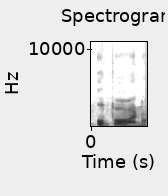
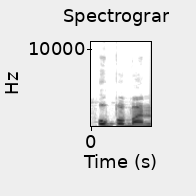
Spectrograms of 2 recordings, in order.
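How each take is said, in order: First: उपवन as "upa-van"; correct v sound. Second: उपवन as "upa-ban"; wrong b sound. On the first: Teacher giving students the right form, clear v. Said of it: "होता है". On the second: Teacher showing students the mistake, b substituted. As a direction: put b for v in उपवन. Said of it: "नहीं". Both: Shown as a demonstration.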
